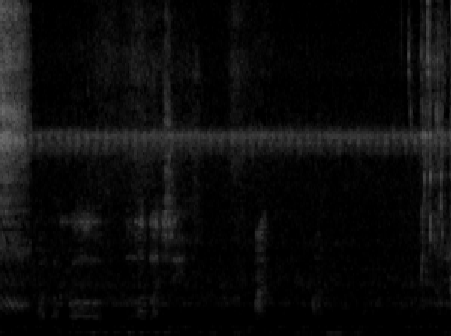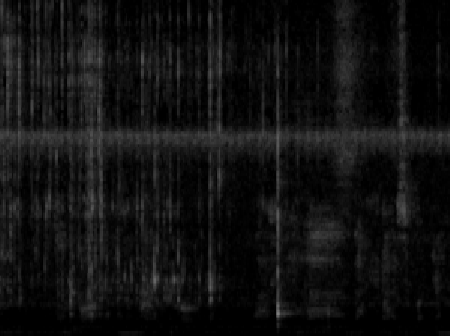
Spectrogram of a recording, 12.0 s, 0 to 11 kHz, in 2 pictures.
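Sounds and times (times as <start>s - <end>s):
water splashing and dripping: 5.6s - 9.1s.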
